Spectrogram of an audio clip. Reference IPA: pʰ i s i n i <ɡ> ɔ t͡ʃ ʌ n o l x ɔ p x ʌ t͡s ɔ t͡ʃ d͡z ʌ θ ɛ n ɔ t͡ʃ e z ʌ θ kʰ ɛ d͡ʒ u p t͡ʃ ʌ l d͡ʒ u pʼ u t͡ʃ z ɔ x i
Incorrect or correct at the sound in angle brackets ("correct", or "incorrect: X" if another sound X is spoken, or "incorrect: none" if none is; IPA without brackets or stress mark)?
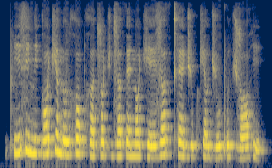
correct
